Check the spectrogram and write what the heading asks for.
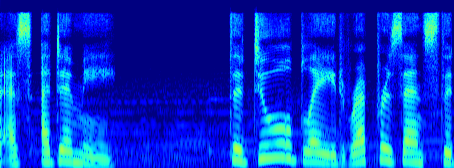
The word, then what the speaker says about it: athame: a variety of ways, though the most common pronunciation is adimi.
